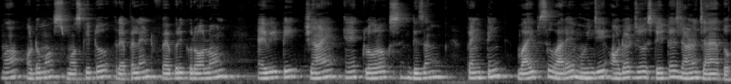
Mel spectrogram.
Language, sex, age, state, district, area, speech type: Sindhi, male, 18-30, Gujarat, Kutch, urban, read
